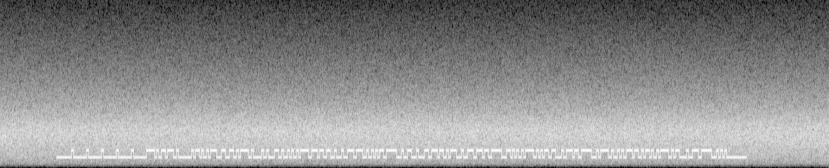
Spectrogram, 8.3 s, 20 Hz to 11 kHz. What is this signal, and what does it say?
RTTY (50 baud, 450 Hz shift), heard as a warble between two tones, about 980 Hz centre, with radio static. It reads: DZIEKUJE PANSTWU ZA TRESC TEJ DEBATY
